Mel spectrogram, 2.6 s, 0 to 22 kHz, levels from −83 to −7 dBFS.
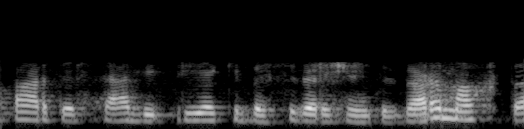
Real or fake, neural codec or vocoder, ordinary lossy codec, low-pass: fake; codec, 16 kHz, 8 kbps, FunCodec, trained on LibriTTS, 25 frames a second; AAC, 16 kbps; 3.6 kHz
